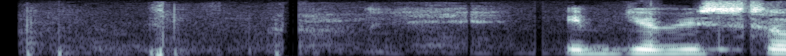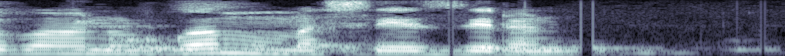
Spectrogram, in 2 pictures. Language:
Kinyarwanda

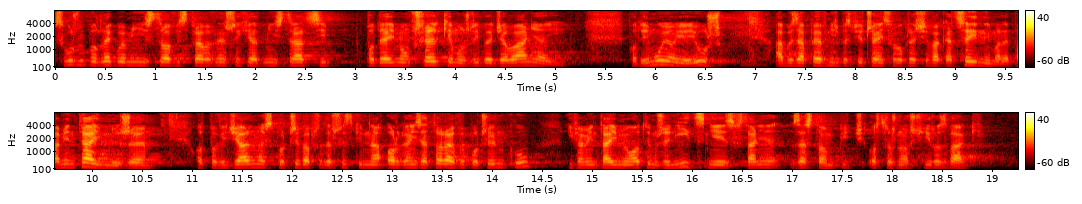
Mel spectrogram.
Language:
Polish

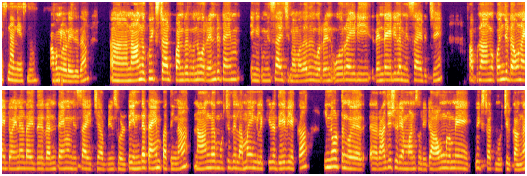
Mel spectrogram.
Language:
Tamil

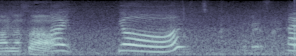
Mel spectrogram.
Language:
Japanese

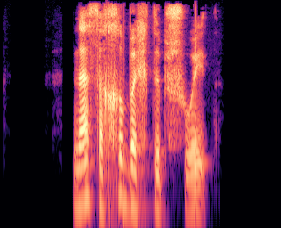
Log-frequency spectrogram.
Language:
Abkhazian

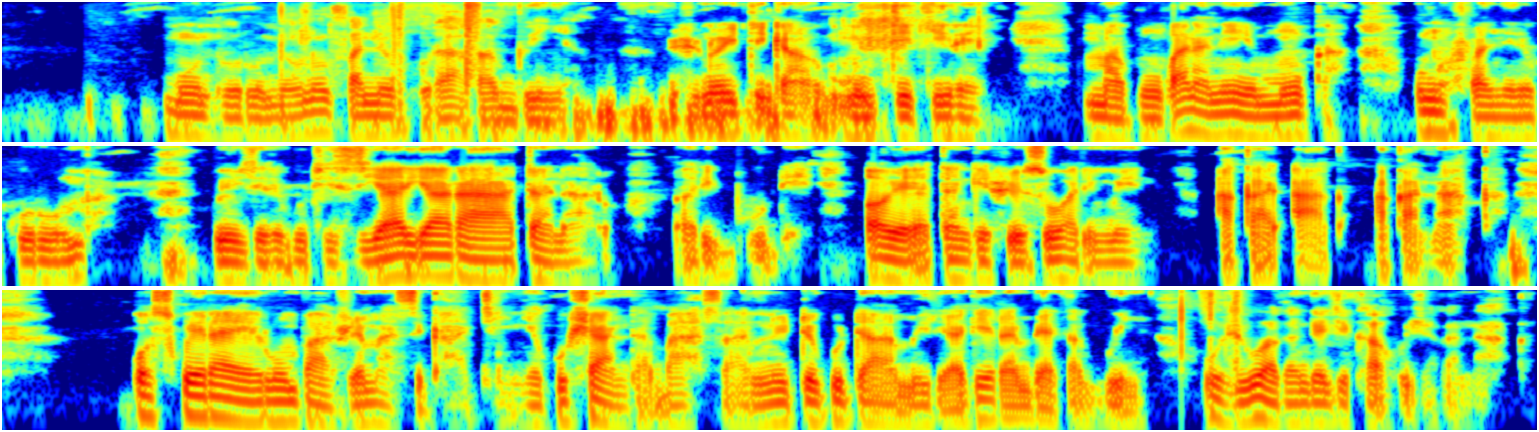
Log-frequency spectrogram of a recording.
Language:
Ndau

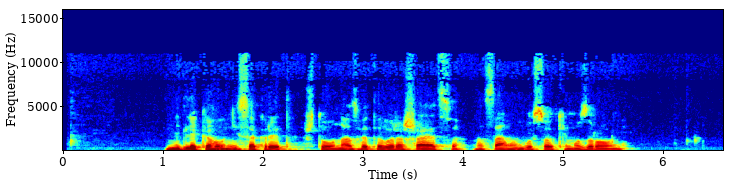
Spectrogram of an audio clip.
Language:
Belarusian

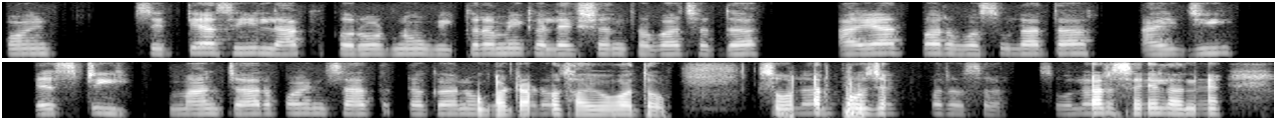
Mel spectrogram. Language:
Gujarati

